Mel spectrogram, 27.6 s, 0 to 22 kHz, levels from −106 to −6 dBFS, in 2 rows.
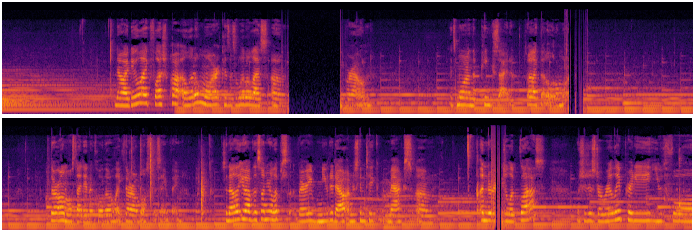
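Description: An intermittent contact breaks the signal at 5.58 s, 11.25 s and 23.60 s. A loose plug or cable opens briefly. The sound cuts out for about 1.03 s, 0.29 s and 0.13 s. Crackle marks each edge, and faint hiss fills the gaps.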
